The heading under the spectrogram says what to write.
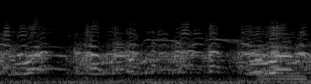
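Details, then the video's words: Morning flock of geese passing overhead beside a pond, giving loud nasal honks in quick bursts, several birds overlapping, with brief dips between volleys. "Another morning with geese overhead"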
